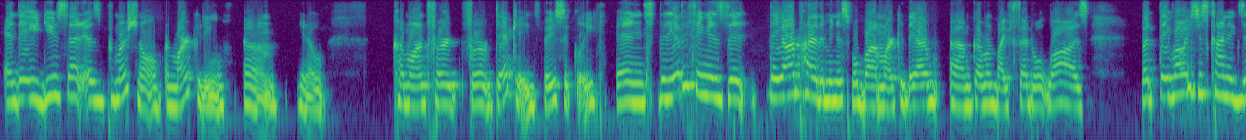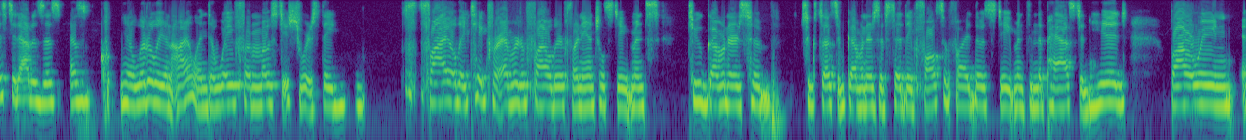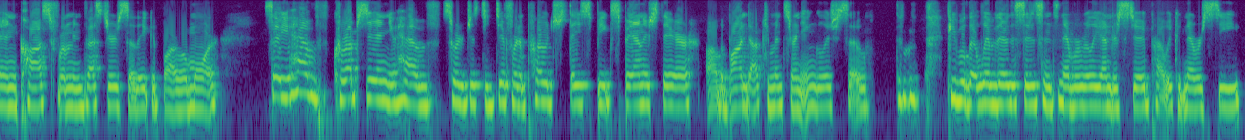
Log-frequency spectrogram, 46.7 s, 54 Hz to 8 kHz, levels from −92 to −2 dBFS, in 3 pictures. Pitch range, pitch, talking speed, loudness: 180-210 Hz, 190 Hz, 170 wpm, -21 LUFS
